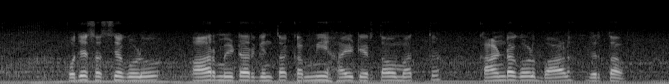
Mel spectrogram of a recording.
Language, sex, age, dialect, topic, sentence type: Kannada, male, 18-24, Northeastern, agriculture, statement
